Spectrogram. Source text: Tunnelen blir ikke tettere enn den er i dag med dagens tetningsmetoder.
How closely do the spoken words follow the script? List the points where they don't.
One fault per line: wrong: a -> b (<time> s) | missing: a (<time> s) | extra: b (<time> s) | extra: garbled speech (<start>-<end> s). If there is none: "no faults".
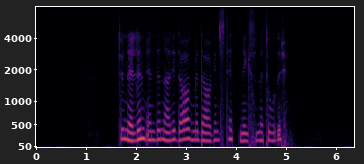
missing: blir ikke tettere (2.2 s)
